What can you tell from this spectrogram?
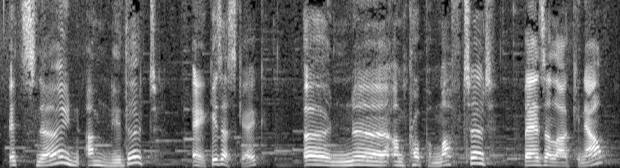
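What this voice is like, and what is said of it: Put-on Hull accent. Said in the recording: “Korean Billy doing his Hull accent ... that's Korean Billy doing Hull”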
